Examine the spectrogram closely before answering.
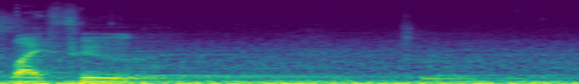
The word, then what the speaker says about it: waifu: a vowel after it so it's not wife it's waifu life although in colloquial japanese you can drop the you can drop the vowel if it's the second syllable in a lot of words it's a whole separate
